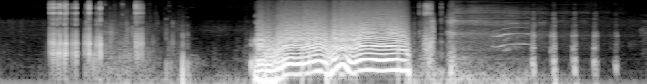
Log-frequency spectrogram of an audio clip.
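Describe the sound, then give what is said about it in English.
A snort made with the nose right up against the microphone: a loud, distorted, rumbling blast lasting over a second with wavering pitch, surrounded by scattered clicks and rustles. “So it sounds like it sounds like if you put your nose right up to the microphone.”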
